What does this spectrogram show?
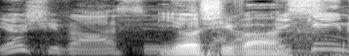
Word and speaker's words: Iosivas: And Iosivas. That's how you pronounce it.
